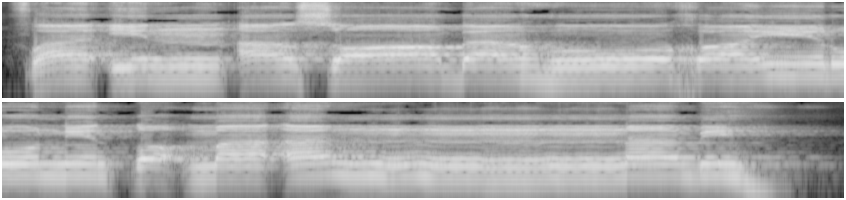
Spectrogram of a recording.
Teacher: Nun mati bertemu dengan hamzah kita sebut dengan idhar. Idhar itu jelas dan tidak dengung.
